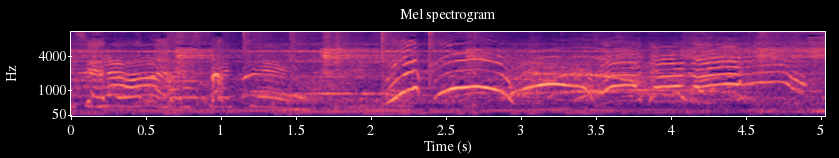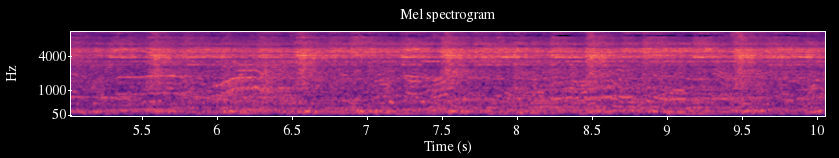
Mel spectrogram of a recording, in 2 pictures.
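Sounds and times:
dance music: 0.0 - 10.0
people cheering and whooping: 0.4 - 6.6.

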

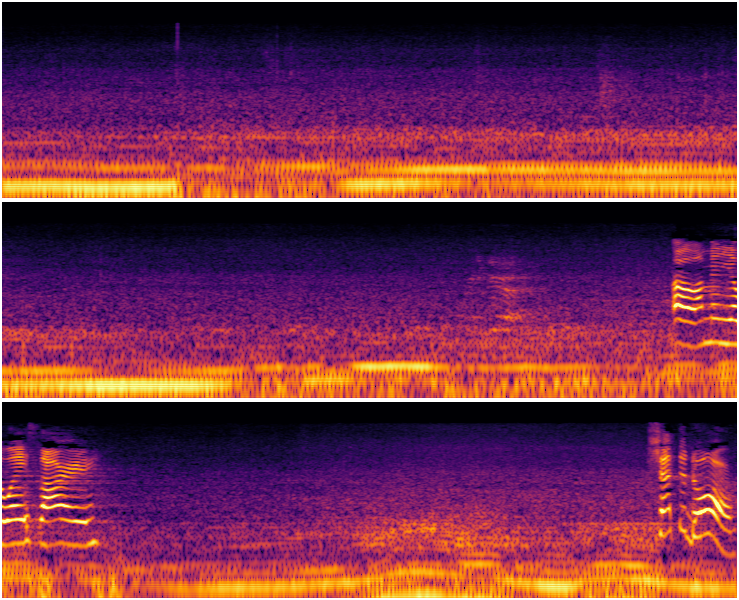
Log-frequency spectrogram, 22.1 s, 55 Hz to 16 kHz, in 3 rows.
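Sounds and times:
low mechanical drone: 0.0 - 22.0.

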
